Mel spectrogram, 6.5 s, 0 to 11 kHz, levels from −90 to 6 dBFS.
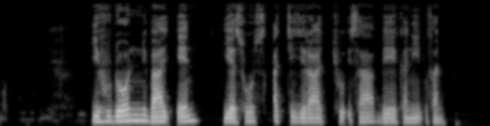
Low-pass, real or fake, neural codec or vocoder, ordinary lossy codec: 9.9 kHz; real; none; Opus, 64 kbps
